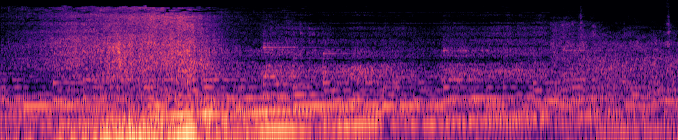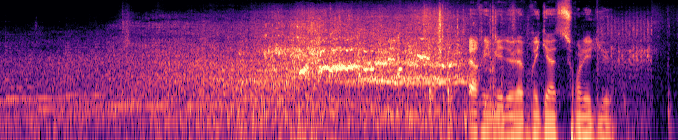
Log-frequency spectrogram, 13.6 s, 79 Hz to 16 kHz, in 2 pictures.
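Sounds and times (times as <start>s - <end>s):
police car engine revving and pulling away: 0.0s - 11.9s
car tires skidding and squealing on the road: 7.8s - 12.0s
speech: 11.5s - 13.1s.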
